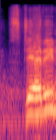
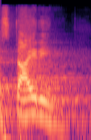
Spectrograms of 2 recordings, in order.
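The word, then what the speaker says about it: styrene: স্টেরিন না স্টাইরিন? সম্প্রীতি স্টেরিন এবং স্টাইরিন একই জিনিস। কেউ স্টেরিন উচ্চারণ করে, কেউ স্টাইরিন উচ্চারণ করে, দুটাই ঠিক, দুটাই ঠিক। স্টেরিন এবং স্টাইরিন দুটাই ঠিক।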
